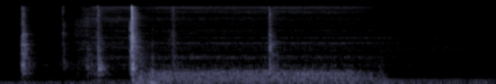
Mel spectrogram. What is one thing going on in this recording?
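A gas burner on a portable cassette stove catches with a whoosh and hisses.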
